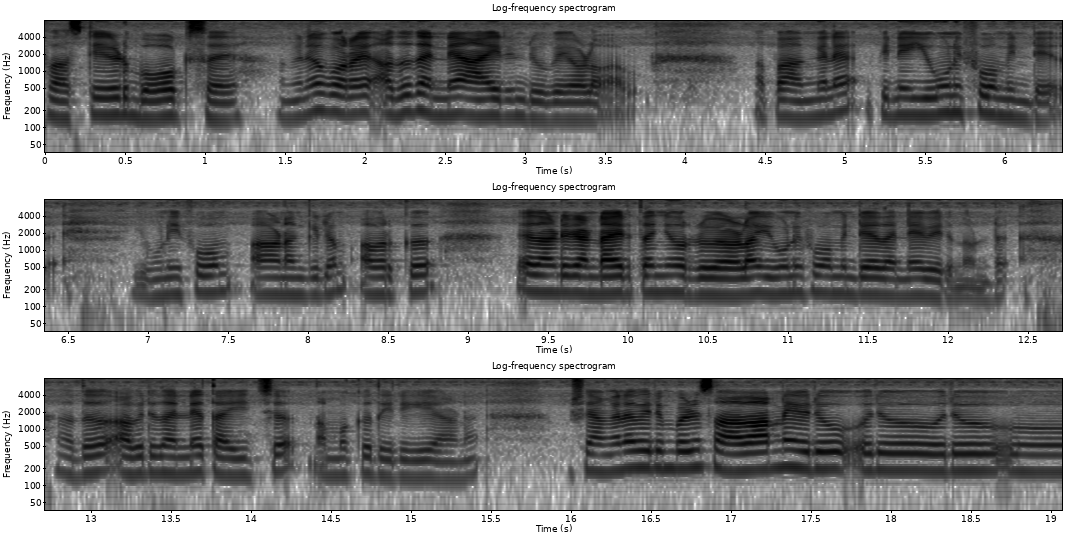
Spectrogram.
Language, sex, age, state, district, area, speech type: Malayalam, female, 45-60, Kerala, Palakkad, rural, spontaneous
